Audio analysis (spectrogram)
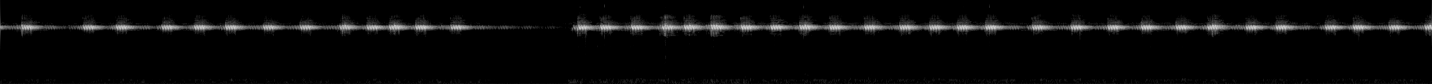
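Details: Loud, clear chirping of a two-spotted cricket, used to chase off rats: rapid high chirps at roughly three per second, a short pause with a faint trill near five seconds, then the chirping returns steadily.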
